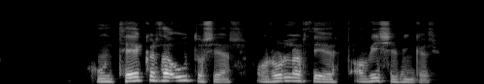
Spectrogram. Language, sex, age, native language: Icelandic, male, 18-19, Icelandic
